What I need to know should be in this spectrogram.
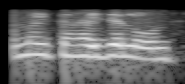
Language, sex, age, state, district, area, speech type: Manipuri, female, 45-60, Manipur, Churachandpur, rural, conversation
